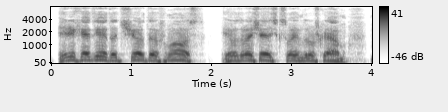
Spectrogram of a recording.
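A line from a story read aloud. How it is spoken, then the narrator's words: Grumbled. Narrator (Russian): буркнул Смит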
